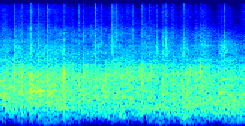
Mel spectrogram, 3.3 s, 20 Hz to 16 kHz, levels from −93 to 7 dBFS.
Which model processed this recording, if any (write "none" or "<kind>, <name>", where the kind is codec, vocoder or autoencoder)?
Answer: autoencoder, DAC-VAE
